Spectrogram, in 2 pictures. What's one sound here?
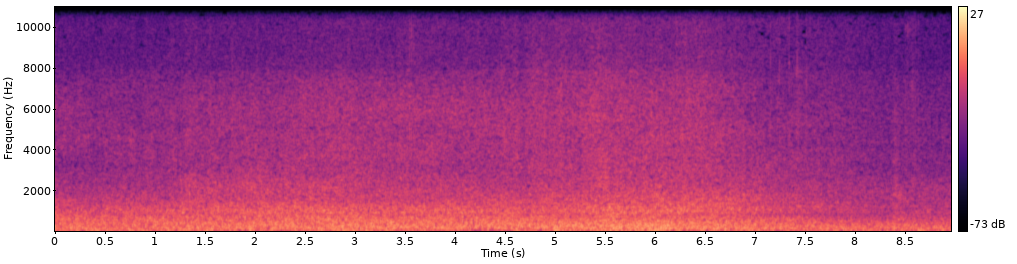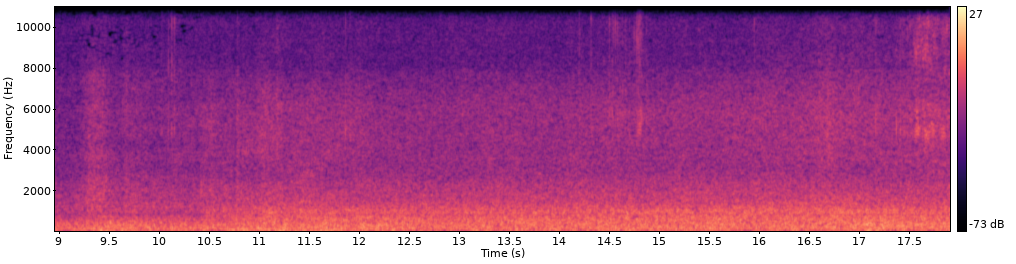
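Wind blows across the microphone.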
